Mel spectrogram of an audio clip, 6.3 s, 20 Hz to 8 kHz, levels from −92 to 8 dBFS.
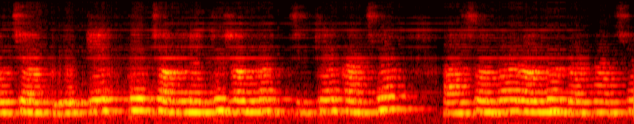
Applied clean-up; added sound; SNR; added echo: neural separator model SepFormer DNS4.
